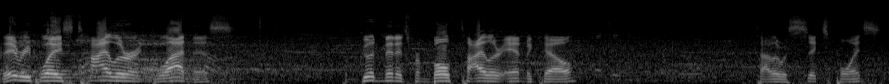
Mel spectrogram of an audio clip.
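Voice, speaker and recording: A man calling live basketball play-by-play for radio in clipped descriptive phrases, quick to get excited. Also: on the high side, crowd noise. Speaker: play-by-play announcer. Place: courtside in an arena. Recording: noisy gym with bouncing balls. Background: basketball game arena noise.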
